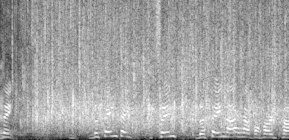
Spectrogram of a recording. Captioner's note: audience claps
